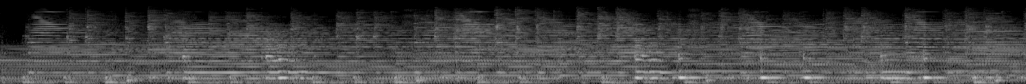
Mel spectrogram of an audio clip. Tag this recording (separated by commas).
playing sitar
